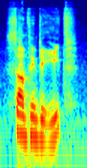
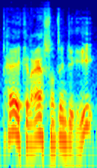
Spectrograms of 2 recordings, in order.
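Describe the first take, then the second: First: Said in the usual way. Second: Canadian accent, words running fast into one; rapid Canadian accent. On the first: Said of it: "Like, uh". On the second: Shown as a demonstration. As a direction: blur the words together like a quick Canadian. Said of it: "mine is rapid".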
